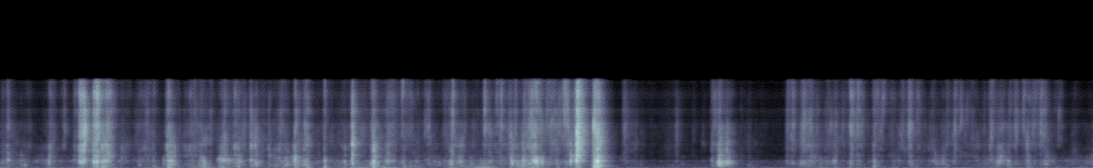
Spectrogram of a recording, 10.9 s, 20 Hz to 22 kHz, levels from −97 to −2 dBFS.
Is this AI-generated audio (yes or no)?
yes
